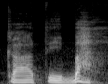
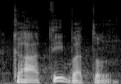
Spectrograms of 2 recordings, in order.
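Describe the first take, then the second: First: The word ends with a breathy 'h' sound. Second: The word ends with a full 'tun' syllable.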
